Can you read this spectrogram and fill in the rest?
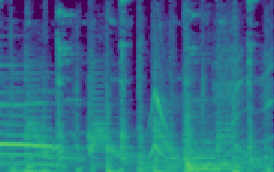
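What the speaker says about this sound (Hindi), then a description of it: "कहाँ से आ रही थी बिल्ली की आवाज?" A cartoon cat meows loudly and up close, several bending, wavering cries in quick succession with no voices over them.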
